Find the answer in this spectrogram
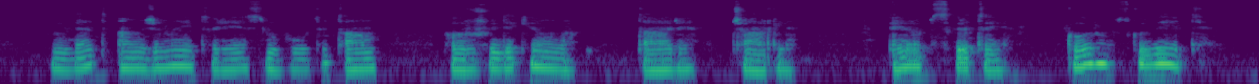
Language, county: Lithuanian, Vilnius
